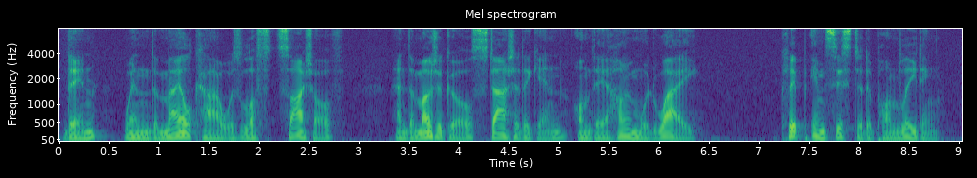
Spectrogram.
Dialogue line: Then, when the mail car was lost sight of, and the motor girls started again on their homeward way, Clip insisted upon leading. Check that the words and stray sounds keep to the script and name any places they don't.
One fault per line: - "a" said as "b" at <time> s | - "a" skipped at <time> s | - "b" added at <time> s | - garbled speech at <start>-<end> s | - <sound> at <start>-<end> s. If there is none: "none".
none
